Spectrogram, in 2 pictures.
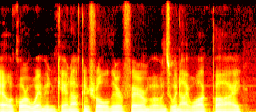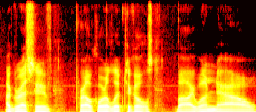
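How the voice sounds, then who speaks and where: In a put-on character voice, a man speaks fairly slowly with a very deep, low pitch and monotone, flat intonation. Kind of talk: TV commercial read. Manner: slow, monotone.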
